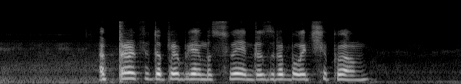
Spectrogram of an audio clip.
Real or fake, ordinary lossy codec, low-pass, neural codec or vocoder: fake; none; none; codec, 16 kHz, 1 kbps, FunCodec, trained on LibriTTS, 50 frames a second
